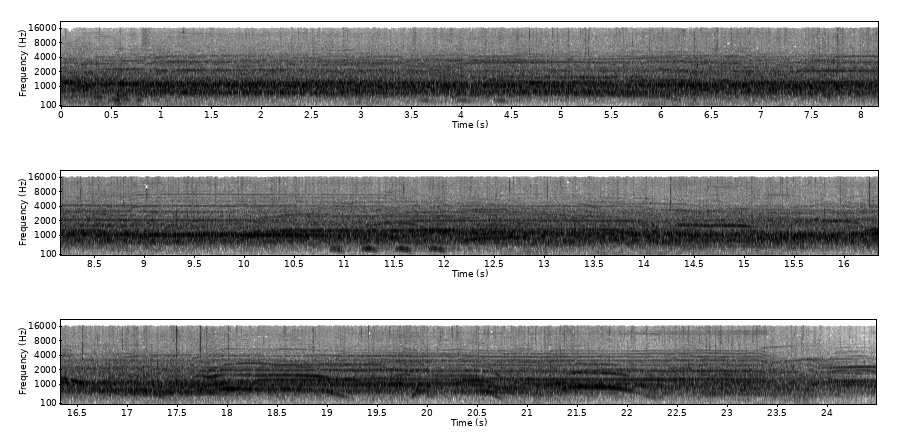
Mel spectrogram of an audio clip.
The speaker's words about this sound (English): So there definitely was a crowd, an excited crowd there, and I just like you hearing that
